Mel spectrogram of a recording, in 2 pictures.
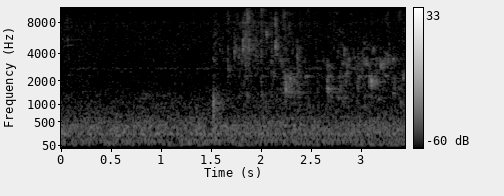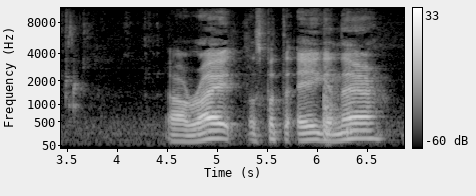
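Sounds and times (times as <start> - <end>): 
room-temperature water pouring into a pink cup: 1.6 - 3.9
speech: 4.5 - 6.7.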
